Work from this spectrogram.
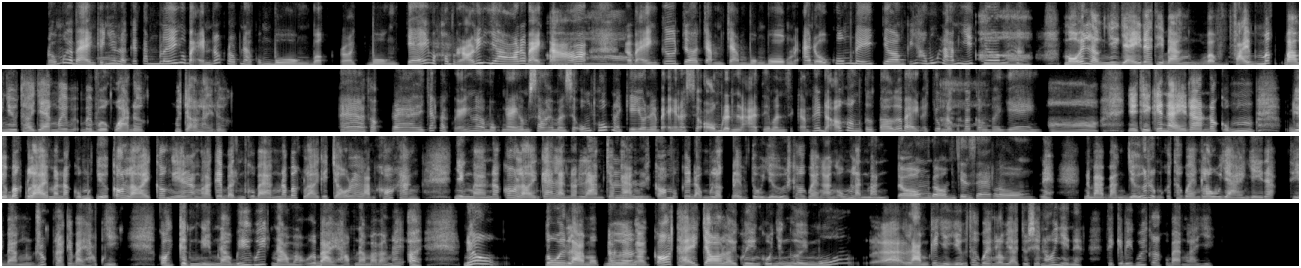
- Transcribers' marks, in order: dog barking; tapping; "một" said as "ừn"
- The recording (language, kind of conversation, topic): Vietnamese, podcast, Bạn giữ thói quen ăn uống lành mạnh bằng cách nào?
